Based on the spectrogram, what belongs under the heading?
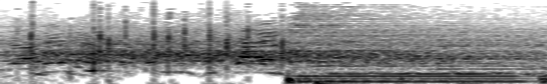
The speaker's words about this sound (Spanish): ¡Un aplauso!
